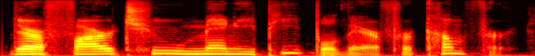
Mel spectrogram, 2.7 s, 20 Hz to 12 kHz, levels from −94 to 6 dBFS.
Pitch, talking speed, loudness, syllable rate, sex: 130 Hz, 200 wpm, -20 LUFS, 5.9 syllables/s, male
